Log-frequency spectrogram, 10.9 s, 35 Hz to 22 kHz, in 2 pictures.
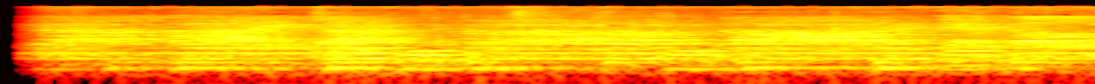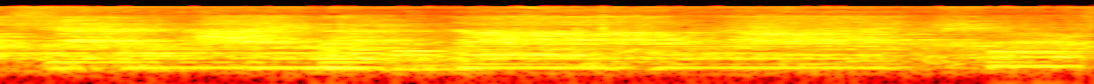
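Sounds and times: children's choir singing: 0:00.1 - 0:10.9.

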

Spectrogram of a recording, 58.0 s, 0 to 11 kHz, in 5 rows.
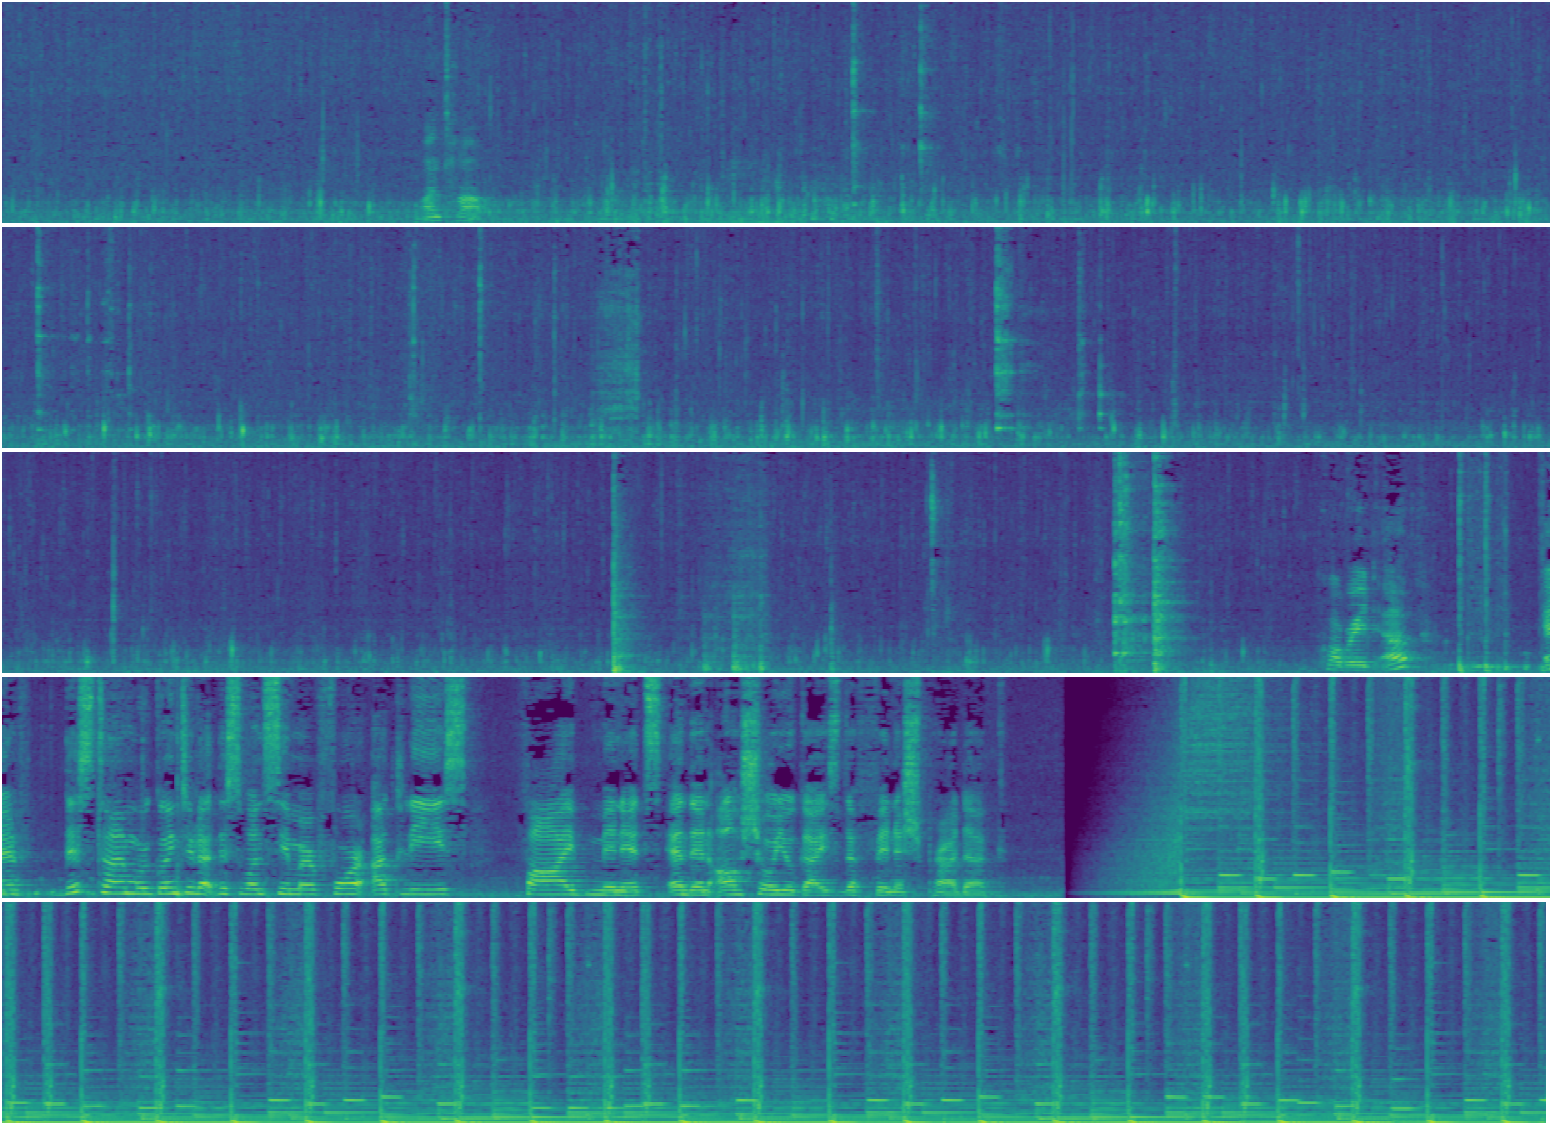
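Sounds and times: soup boiling in a pot: 0:00.0 - 0:37.8
metal tongs clinking on pot: 0:19.1 - 0:19.9.

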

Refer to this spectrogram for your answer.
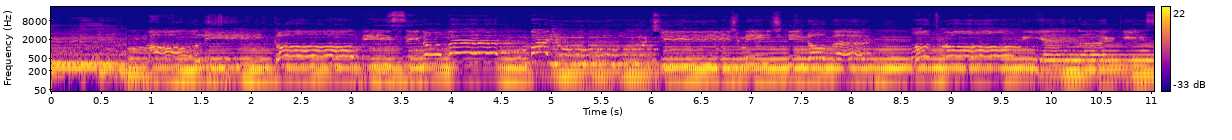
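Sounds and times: violins playing folk tune: 0:00.0 - 0:11.0
man singing: 0:00.7 - 0:11.0.

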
